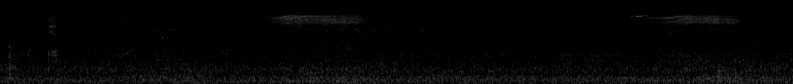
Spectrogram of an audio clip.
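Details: Snoring while asleep, recorded at 7:22 a.m.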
